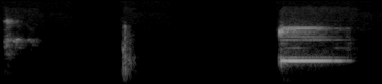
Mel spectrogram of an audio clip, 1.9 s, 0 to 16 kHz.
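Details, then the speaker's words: Brief chirp and click, then a sustained electronic tone: Baxter Sigma infusion pump downstream occlusion alarm after starting at 500 mL/h with tubing still clamped, in a training demonstration. The pump resumes once the roller clamp is opened. "I have not yet unpinked my tubing so it's saying Downstream occlusion"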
